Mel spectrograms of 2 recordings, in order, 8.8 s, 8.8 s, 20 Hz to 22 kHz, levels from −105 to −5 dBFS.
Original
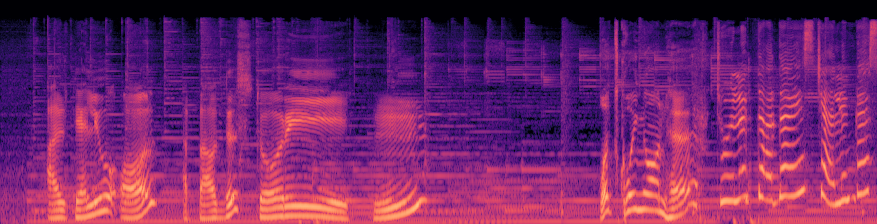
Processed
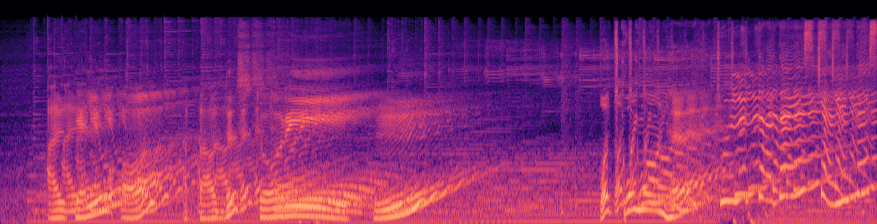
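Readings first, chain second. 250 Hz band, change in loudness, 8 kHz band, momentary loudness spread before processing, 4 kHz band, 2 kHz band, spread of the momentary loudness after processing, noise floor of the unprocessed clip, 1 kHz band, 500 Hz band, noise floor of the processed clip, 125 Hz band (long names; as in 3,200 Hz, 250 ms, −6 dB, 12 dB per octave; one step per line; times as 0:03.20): +0.5 dB, −0.5 dB, +1.5 dB, 19 LU, +1.0 dB, −0.5 dB, 17 LU, −44 dBFS, −1.5 dB, 0.0 dB, −42 dBFS, 0.0 dB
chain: echo with shifted repeats 139 ms, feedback 51%, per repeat +120 Hz, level −5 dB
dynamic equaliser 1,100 Hz, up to −6 dB, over −37 dBFS, Q 0.9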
